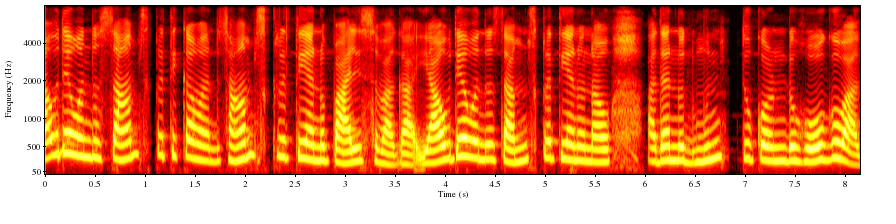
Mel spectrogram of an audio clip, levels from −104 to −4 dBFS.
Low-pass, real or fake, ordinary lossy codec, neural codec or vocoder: none; real; none; none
